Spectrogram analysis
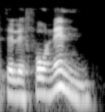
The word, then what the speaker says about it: telefonen: Telefonen, pero ojo y oído, porque aquí no cambia la acentuación. No se dice, si aquí dice teléfono, aquí no se dice telefonen, sino que la acentuación sigue donde mismo.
